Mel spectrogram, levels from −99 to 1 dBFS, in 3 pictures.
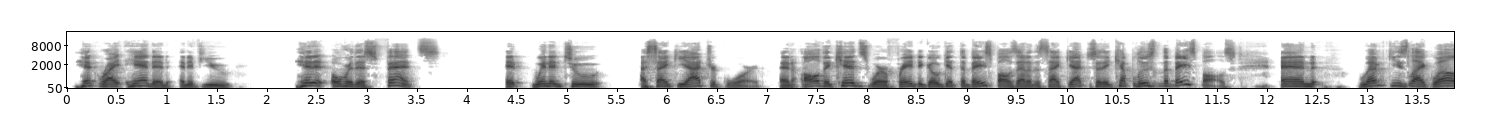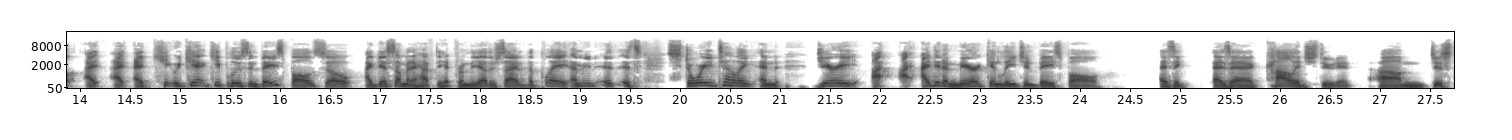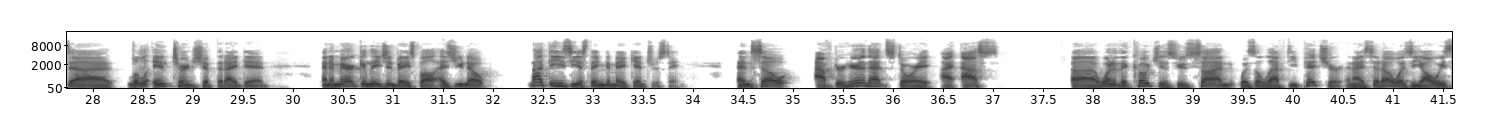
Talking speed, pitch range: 190 wpm, 115-150 Hz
